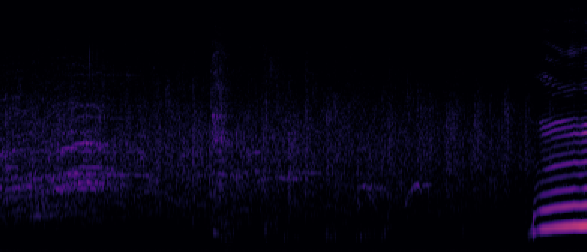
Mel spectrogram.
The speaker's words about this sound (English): Somebody clap your hands and shout hallelujah.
